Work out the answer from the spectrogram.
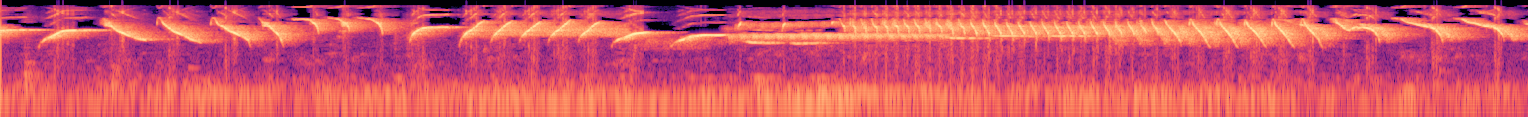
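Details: Canary song offered as a training lure: quick series of downward-sweeping whistled notes, about three per second, leading into a long, dense, rattling buzzy trill that lasts several seconds.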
